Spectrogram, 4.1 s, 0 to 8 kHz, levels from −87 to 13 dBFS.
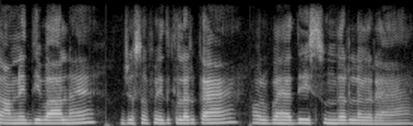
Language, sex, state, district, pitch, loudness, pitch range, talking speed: Hindi, female, Jharkhand, Deoghar, 210 Hz, -17 LUFS, 205-220 Hz, 230 wpm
